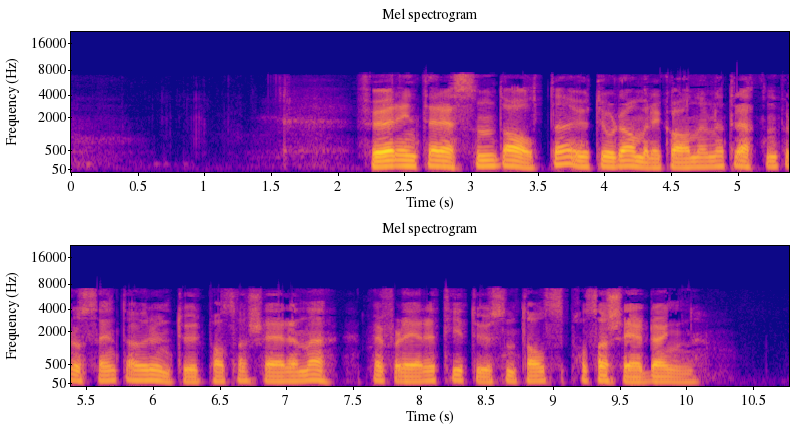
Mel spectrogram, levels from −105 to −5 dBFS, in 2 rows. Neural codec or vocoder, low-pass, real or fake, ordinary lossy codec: none; 7.2 kHz; real; AAC, 32 kbps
